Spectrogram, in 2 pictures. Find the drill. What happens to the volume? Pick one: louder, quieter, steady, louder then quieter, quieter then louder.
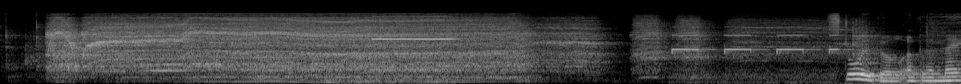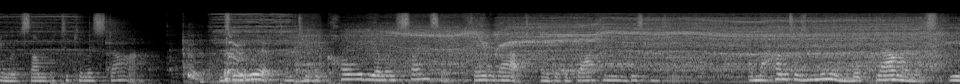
quieter then louder.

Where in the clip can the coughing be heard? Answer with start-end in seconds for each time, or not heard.
11.4-12.2.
